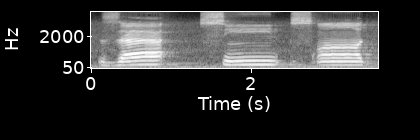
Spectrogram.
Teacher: جب زبان کی نوک نیچے والے دانتوں پر لگے، جب اوپر اور نیچے کے دانت آپس میں ملتے ہیں پھر جا کے زبان کی نوک نیچے والے دانتوں کے سرے یا کنارے پر لگتی ہے تو 3 حروف ادا ہوتے ہیں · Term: حروف صفیریہ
